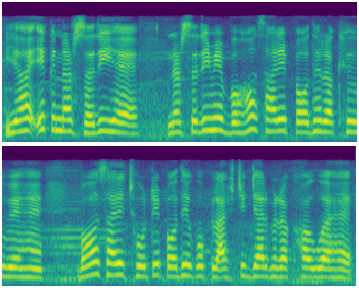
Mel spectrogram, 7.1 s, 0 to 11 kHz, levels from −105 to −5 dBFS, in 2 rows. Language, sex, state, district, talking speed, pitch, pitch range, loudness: Hindi, female, Bihar, West Champaran, 195 wpm, 240 Hz, 220-265 Hz, -15 LUFS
